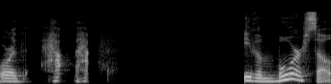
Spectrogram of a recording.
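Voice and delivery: stammering a little. Speaker teaching about basing happiness on pleasing others: stuttering. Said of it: "I'm stuttering a little bit".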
